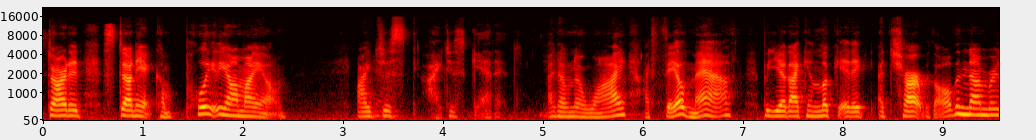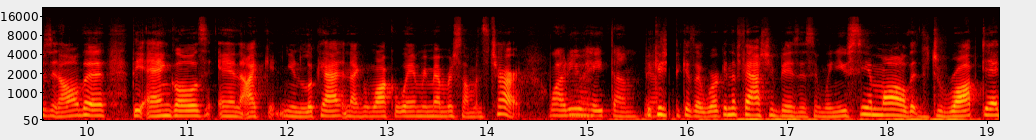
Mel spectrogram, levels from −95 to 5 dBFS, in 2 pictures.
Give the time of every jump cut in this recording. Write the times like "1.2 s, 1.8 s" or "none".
3.1 s, 14.6 s, 15.8 s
